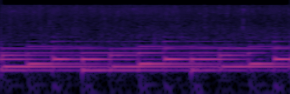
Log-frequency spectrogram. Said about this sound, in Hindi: बंबई की बारिश खास होती है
